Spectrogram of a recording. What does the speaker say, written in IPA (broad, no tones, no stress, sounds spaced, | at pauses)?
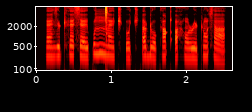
ɛ̃ z ɨ ʈʰ ɛ s ɛ ɪ̯ p o ŋ͡ǀ ɛ̃ ɪ̯ t͡ʃʼ ʊ t͡ʃʼ a ɖ o k ɛ̃ qʼ ɨ h õ ɹ ɨ ʈ õ s ã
